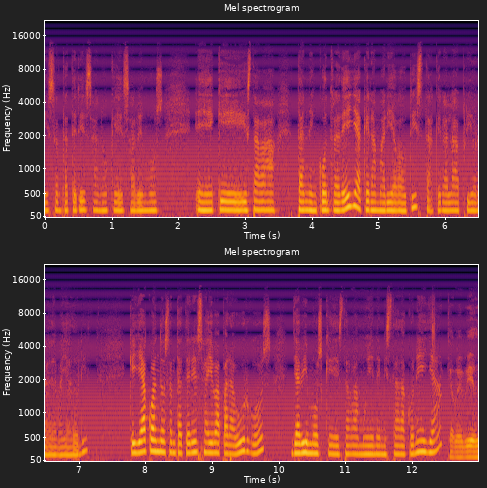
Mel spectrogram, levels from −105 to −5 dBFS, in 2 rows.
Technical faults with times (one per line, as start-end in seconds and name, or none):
0.00-13.00 DECT cordless phone buzz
